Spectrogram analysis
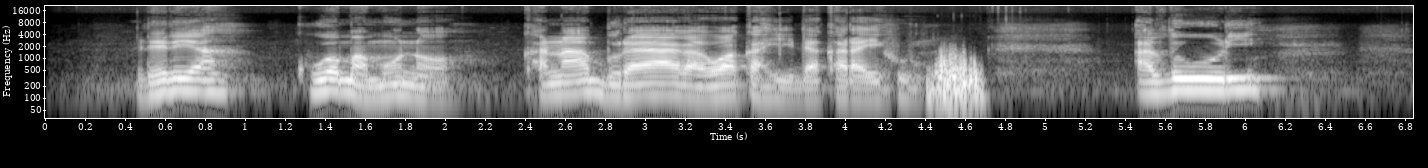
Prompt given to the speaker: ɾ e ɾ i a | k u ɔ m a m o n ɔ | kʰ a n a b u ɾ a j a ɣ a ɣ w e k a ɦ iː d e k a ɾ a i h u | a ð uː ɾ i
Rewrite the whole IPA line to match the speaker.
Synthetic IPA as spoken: ɾ e ɾ e a | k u ɔ m a m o n ɔ | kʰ a n a b u ɾ a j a ɣ a ɣ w a k a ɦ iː d a k a ɾ a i h u | a ð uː ɾ i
